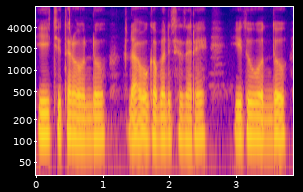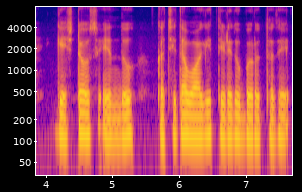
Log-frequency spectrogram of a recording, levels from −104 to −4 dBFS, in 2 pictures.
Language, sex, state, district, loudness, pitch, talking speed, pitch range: Kannada, male, Karnataka, Bangalore, -18 LUFS, 115 Hz, 95 wpm, 110-120 Hz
